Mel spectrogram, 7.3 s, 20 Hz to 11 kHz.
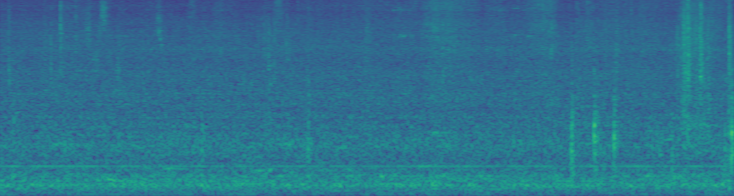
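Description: Cabin noise of an E2-series Shinkansen at low speed, heard from inside the passenger car: a steady low rumble with a faint steady hum. A few light clicks come near the end.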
